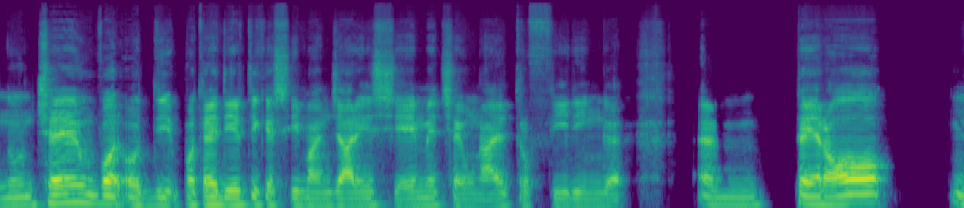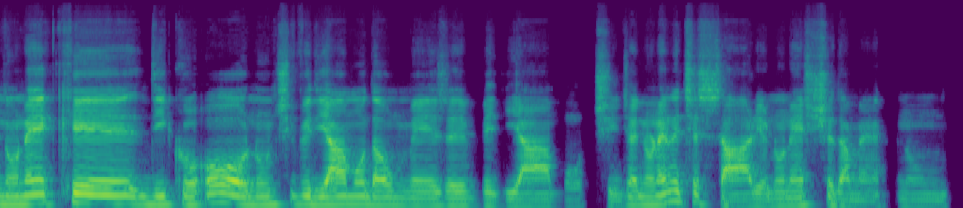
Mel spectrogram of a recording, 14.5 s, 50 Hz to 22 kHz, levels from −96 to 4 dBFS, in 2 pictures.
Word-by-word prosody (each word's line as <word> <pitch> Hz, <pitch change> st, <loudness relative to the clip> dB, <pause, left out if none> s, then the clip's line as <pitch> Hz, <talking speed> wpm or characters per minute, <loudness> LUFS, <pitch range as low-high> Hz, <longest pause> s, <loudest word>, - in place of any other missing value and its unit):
non 100 Hz, +3 st, -5 dB
c'è 130 Hz, +4 st, +5 dB
un 135 Hz, -3 st, -1 dB
vo 120 Hz, 0 st, +7 dB
oddi 100 Hz, 0 st, -3 dB
potrei 110 Hz, +2 st, +2 dB
dirti 105 Hz, +1 st, 0 dB
che, 100 Hz, -1 st, -4 dB
sì, 105 Hz, -1 st, -5 dB
mangiare 95 Hz, 0 st, 0 dB
insieme 100 Hz, 0 st, -4 dB
c'è 110 Hz, -, -6 dB
un 90 Hz, -1 st, -8 dB
altro 85 Hz, -, -4 dB
feeling, 95 Hz, -1 st, -8 dB, 0.5 s
ehm, 105 Hz, 0 st, -6 dB, 0.2 s
però 120 Hz, +4 st, +7 dB, 0.5 s
non 115 Hz, 0 st, -3 dB
è 125 Hz, 0 st, +4 dB
che 125 Hz, -3 st, +2 dB
dico: 110 Hz, 0 st, -5 dB
"Oh! 125 Hz, +1 st, +2 dB
Non 110 Hz, 0 st, -5 dB
ci 115 Hz, +1 st, -7 dB
vediamo 115 Hz, 0 st, 0 dB
da 105 Hz, -1 st, -1 dB
un 105 Hz, 0 st, -3 dB
mese, 100 Hz, 0 st, -7 dB
vediamoci." 90 Hz, -2 st, -7 dB
Cioè, -, -, -3 dB
non 110 Hz, +1 st, -4 dB
è -, -, +3 dB
necessario, 120 Hz, -, -3 dB
non 100 Hz, +2 st, -8 dB
esce 105 Hz, +1 st, -5 dB
da -, -, -4 dB
me, 80 Hz, -2 st, -14 dB
non 90 Hz, -2 st, -19 dB
105 Hz, 160 wpm, -20 LUFS, 95-115 Hz, 0.5 s, vo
